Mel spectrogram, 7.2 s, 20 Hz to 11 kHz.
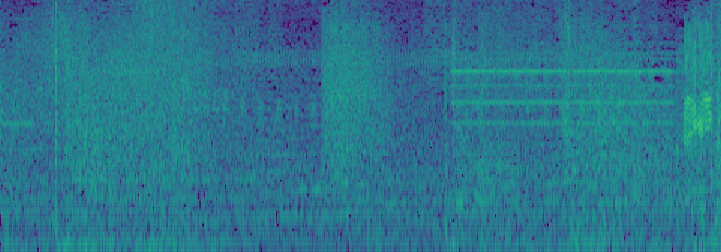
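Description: An anti-aircraft gun is blown up in the Ace Combat 7 combat flight game, a dense rumbling blast wash over continuous jet and battle noise, with sharper pops and bursts breaking through at intervals.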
